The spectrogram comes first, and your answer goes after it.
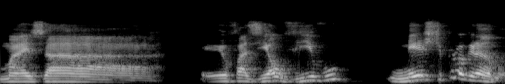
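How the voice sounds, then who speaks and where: A man's voice with very wide pitch swings. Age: 80s+. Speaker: radio broadcaster. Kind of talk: interview answer.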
